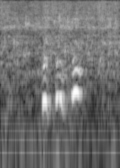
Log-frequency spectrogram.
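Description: Water runs steadily into an indoor bathtub being filled for a pet goose, a soft, even gushing hiss, broken by a few short, faint honk-like calls midway.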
